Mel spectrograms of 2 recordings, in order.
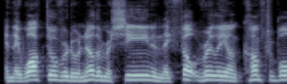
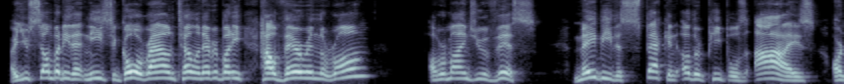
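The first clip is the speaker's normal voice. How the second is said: raised higher, righteous scolding; indignant confrontation; 6 semitones higher, 3 dB louder than usual. Retold or imitated. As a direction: call him out, how dare you. Retold confronting the old man.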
